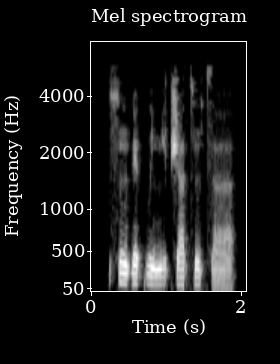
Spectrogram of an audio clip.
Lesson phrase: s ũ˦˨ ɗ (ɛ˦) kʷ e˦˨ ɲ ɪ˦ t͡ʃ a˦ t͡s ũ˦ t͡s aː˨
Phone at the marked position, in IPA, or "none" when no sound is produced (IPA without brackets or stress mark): ɛ˦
